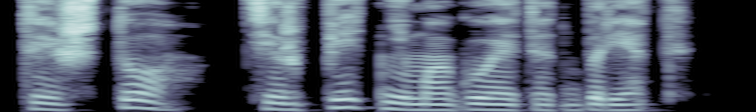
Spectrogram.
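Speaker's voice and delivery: usual speaking voice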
